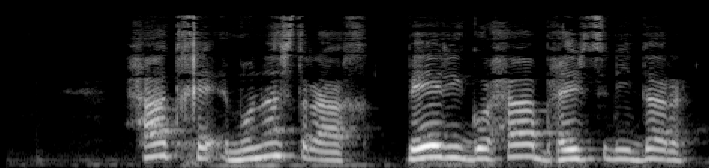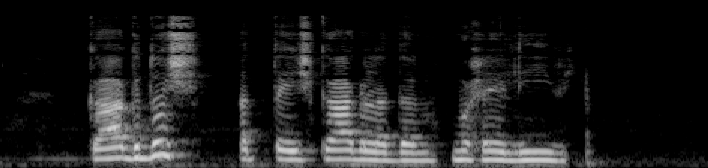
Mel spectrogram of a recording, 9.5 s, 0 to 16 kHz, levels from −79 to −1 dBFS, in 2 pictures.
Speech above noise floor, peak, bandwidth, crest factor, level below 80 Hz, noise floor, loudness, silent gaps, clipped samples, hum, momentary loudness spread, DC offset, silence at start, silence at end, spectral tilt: 48 dB; -2 dBFS; 11.5 kHz; 18 dB; -52 dBFS; -67 dBFS; -20 LUFS; none; under 0.1%; none; 12 LU; under 0.1%; 0.85 s; 0.8 s; -5.5 dB/octave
